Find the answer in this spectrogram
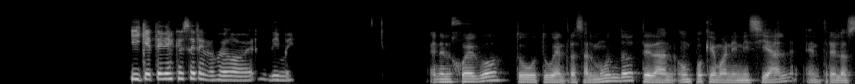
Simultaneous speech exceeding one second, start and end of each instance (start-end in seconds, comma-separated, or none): none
